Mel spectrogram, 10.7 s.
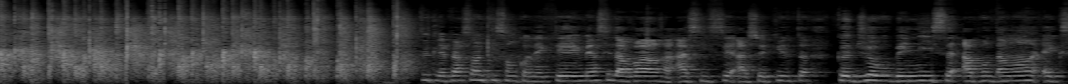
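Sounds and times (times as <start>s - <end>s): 
congregation clapping at a church service: 0.0s - 4.2s
speech: 4.2s - 10.6s.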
